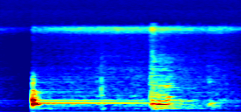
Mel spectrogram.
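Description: Acoustic guitar played slowly by hand: two chords are plucked, the first about a third of a second in and the second about a second later, each left to ring and fade.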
